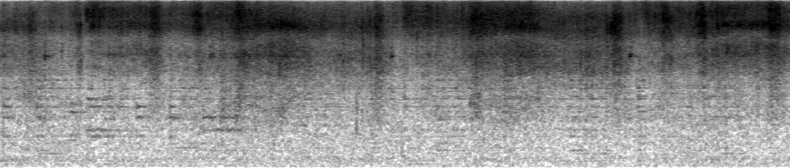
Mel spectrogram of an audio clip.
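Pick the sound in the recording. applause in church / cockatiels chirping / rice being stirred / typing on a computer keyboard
rice being stirred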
